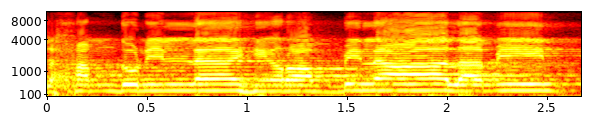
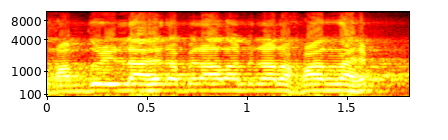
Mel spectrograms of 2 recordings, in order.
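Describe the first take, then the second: First: It is recited at a normal pace. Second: It is recited very fast, rushing.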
